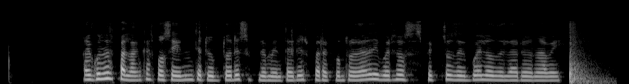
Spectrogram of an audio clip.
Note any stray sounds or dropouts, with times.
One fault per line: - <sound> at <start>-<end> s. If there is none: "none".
- thud at 5.7-6.2 s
